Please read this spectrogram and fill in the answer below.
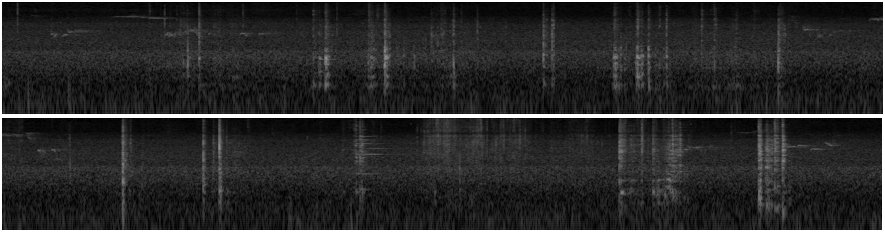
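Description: Woodland ambience: a steady background hiss with scattered sharp snaps and knocks, typical of dry sticks and twigs being handled and broken, and a few brief high chirps.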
